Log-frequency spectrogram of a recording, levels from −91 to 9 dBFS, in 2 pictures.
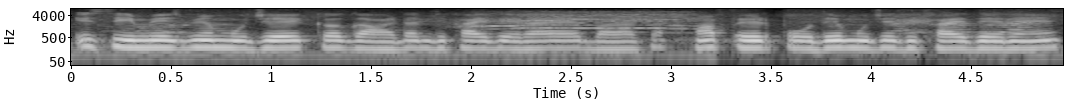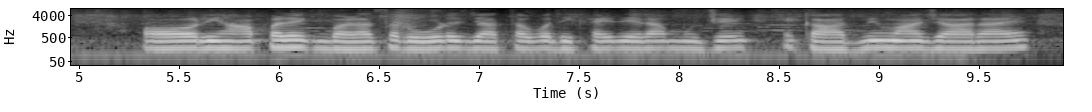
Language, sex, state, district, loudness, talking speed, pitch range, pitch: Hindi, female, Bihar, Jahanabad, -19 LUFS, 230 wpm, 175-190 Hz, 180 Hz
